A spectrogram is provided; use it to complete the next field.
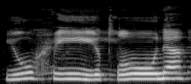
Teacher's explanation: یا مدہ واو مدہ دونوں ایک ساتھ آگے، 1 سے 2 الف کے برابر ان کی ادائیگی ہوگی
